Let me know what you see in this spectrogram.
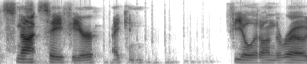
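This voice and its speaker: This is a put-on character voice. Its pitch is low. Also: moderate pace. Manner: timid, nervous.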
